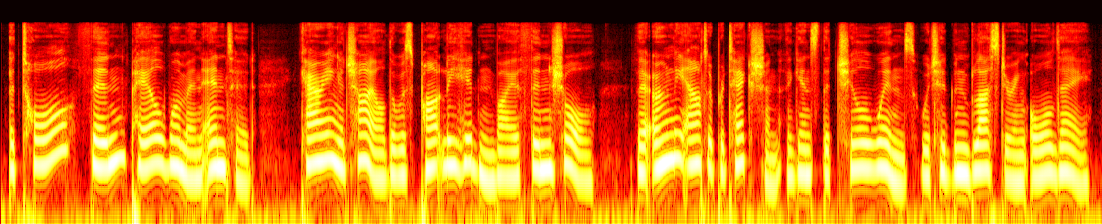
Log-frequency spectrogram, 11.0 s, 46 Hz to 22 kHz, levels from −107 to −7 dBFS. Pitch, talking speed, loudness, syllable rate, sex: 200 Hz, 170 wpm, -16 LUFS, 4.5 syllables/s, female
